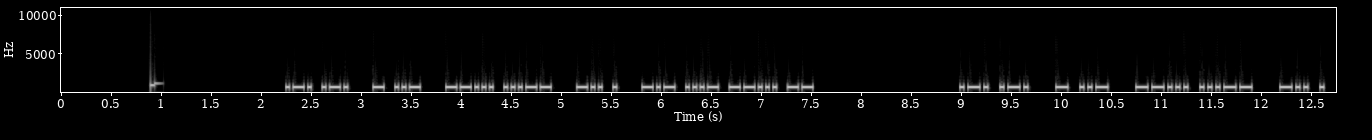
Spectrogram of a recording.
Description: Morse code, heard as a keyed tone, about 31 wpm, 700 Hz. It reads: RR TU 73 DE KV7M RR TU 73 DE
